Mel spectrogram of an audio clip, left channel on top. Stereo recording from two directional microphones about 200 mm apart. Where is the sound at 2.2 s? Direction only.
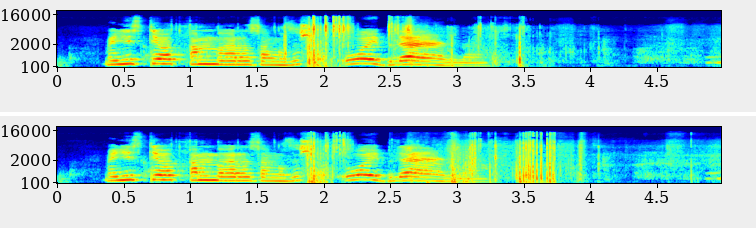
Centre (ahead or behind).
